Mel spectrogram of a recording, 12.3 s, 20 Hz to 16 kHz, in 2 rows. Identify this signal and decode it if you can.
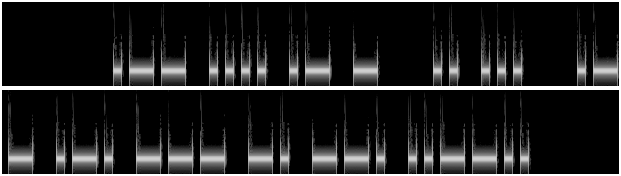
Morse code, heard as a keyed tone, about 14 wpm, 700 Hz. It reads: WHAT IS WRONG?
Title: Sentences from Top 900 Words 15wpm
